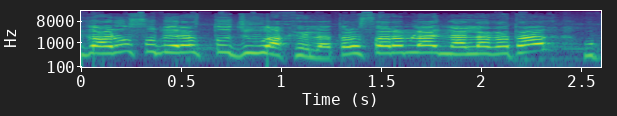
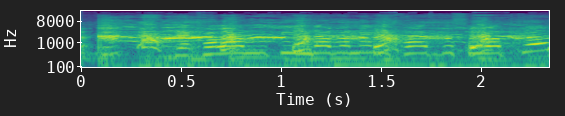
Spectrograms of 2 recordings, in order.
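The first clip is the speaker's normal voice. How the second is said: laughing shout of scorn; mocking laugh; 3 dB louder than usual. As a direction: laugh at him loudly. Wife mocks husband's boast.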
